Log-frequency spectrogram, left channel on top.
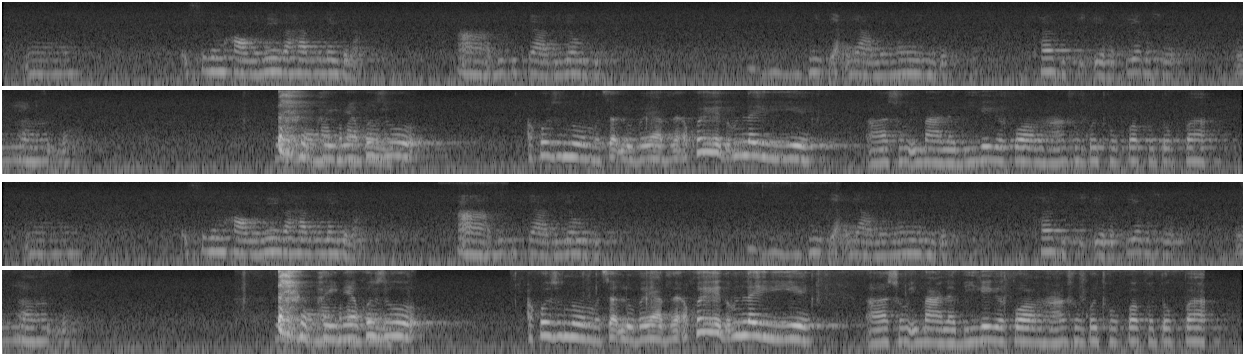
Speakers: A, in the centre; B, on the right.
A: ꯎꯝ ꯁꯤꯁꯦꯝ ꯍꯥꯎꯏꯅꯦꯒ ꯍꯥꯏꯕꯗꯨ ꯂꯩꯗꯅ
B: ꯑꯥ
A: ꯑꯗꯨꯗꯤ ꯀꯌꯥꯗꯤ ꯌꯧꯗꯦ꯫
B: <unintelligible>
A: ꯌꯝ ꯌꯥꯝ ꯑ ꯃꯣꯏꯒꯤꯗꯣ ꯄꯤꯛ ꯈꯔꯗꯤ ꯄꯤꯛꯑꯦꯕ ꯄꯤꯛꯑꯒꯁꯨ ꯃꯣꯏ ꯃꯤ
B: ꯑꯥ
A: ꯌꯥꯝ ꯆꯤꯜꯂꯦ꯫
B: <unintelligible>
A: ꯅꯣꯏꯗꯤ ꯀꯃꯥꯏ
B: ꯐꯩꯅꯦ
A: ꯀꯃꯥꯏꯅ
B: ꯑꯈꯣꯏꯁꯨ
A: ꯇꯧꯔꯤ
B: ꯑꯈꯣꯏꯁꯨ ꯅꯣꯡꯃ ꯆꯠꯂꯨꯕ ꯌꯥꯝꯖ ꯑꯈꯣꯏ ꯑꯗꯨꯝ ꯂꯩꯔꯤꯌꯦ꯫ ꯑꯥ ꯁꯨꯝ ꯏꯃꯥꯟꯅꯕꯤ ꯀꯩꯒꯀꯣ ꯉꯥꯏꯍꯥꯛ ꯁꯨꯝ ꯀꯣꯏꯊꯣꯛꯄ ꯈꯣꯠꯇꯣꯛꯄ꯫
